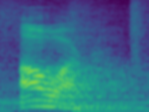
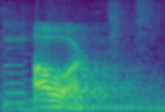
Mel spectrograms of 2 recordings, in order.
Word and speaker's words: hour: এরকম আরেকটা ওয়ার্ড হচ্ছে আওয়ার, HOUR, আওয়ার। এটা মানে হচ্ছে ঘন্টা, 1 আওয়ার 2 আওয়ার মানে 1 ঘন্টা 2 ঘন্টা সময়ের ক্ষেত্রে। এটার আগেও বসে অ্যান, কারণ এর উচ্চারণটা আসছে আ।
